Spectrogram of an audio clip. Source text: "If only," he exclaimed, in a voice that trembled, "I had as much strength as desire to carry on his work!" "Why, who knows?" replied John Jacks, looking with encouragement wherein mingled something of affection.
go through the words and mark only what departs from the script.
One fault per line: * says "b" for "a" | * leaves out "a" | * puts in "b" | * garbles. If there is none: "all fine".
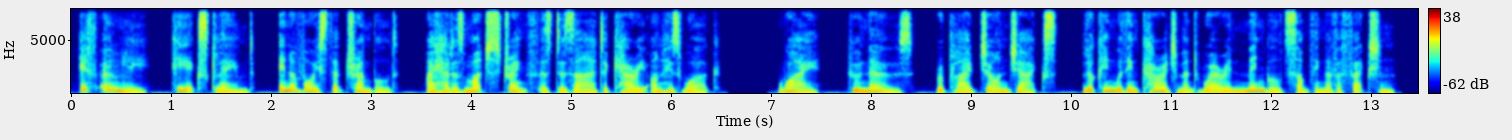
all fine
